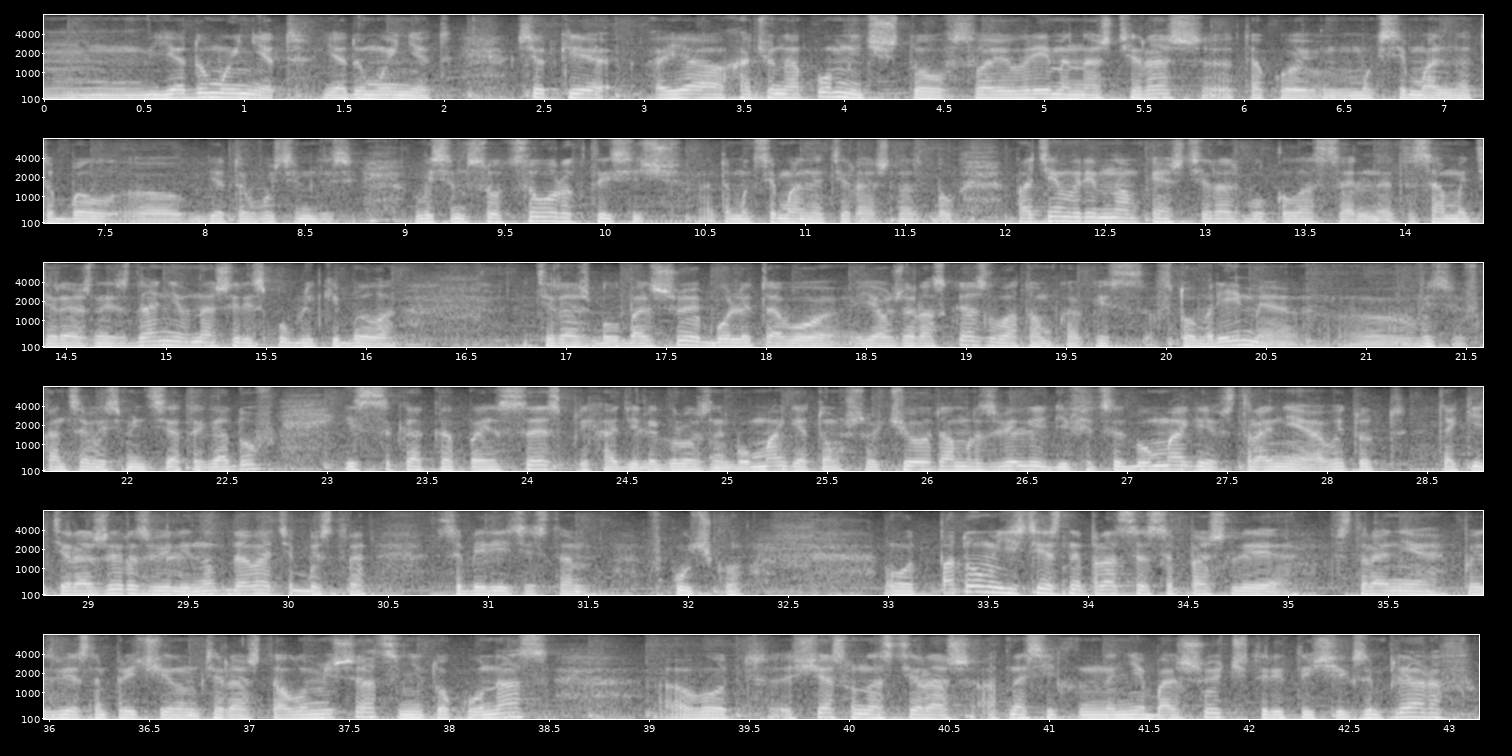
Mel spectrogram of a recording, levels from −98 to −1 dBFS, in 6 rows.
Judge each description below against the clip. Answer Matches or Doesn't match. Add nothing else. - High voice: Doesn't match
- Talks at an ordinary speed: Doesn't match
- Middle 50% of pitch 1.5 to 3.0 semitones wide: Matches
